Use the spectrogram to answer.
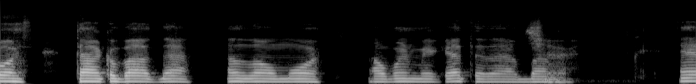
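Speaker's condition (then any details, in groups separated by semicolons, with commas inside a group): ALS; leg onset, speech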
